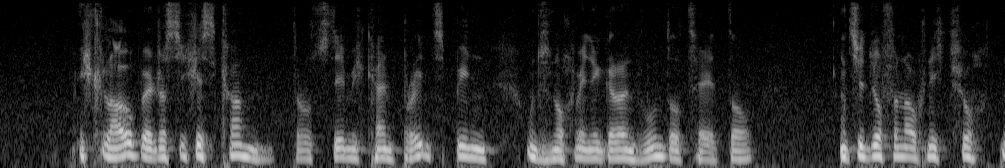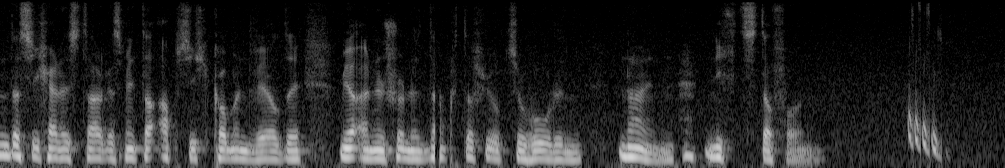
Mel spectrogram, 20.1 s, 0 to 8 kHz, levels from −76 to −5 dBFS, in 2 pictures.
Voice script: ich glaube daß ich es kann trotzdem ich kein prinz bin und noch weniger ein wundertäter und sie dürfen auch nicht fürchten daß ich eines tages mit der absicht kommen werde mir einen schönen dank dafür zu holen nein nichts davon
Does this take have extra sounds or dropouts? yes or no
yes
